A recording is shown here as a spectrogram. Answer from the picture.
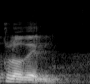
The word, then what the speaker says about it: Claudel: Escriba el nombre de este convertido famoso de principios del siglo XX, Paul, escrito Paul, se pronunciaba Paul, Paul Claudel, pronunciado Claudel, Paul Claudel.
